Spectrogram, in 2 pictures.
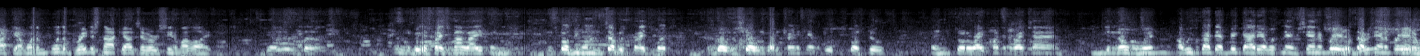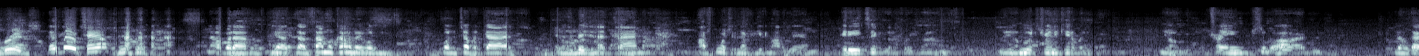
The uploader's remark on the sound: LIVE FROM ATLANTIC CITY BOXING HALL OF FAME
